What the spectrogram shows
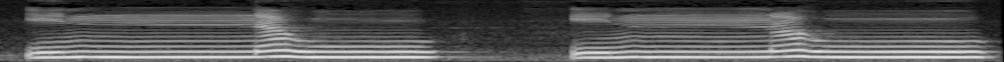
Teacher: نون تشدید پہ غنہ ادا کرنا ہے اور الٹے پیش کو ایک الف کے برابر کھینچ کر پڑھنا ہے۔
